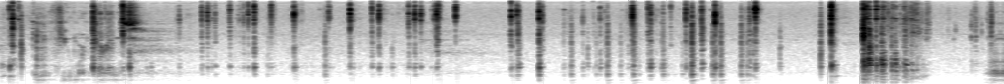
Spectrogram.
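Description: Small screws being turned out of a Kangaroo Mobile Desktop Pro mini PC during a storage upgrade, heard as close, quick clicks and ticking scrapes in irregular bursts, with brief soft handling noises between them.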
